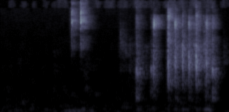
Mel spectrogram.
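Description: Computer keyboard keystrokes: a short clack a little under a second in, then a quick run of keystrokes in the second half.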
